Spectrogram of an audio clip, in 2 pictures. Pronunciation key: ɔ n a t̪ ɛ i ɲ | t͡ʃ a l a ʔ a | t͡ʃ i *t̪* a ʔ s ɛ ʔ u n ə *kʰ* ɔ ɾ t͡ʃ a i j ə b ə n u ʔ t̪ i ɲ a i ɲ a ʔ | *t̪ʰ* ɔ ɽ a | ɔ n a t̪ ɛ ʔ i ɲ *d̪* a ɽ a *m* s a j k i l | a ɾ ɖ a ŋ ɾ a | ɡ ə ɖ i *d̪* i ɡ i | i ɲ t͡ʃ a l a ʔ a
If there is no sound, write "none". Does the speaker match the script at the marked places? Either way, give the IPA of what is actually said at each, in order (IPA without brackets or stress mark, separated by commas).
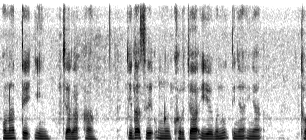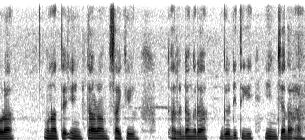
d̪, kʰ, t̪ʰ, t̪, m, t̪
